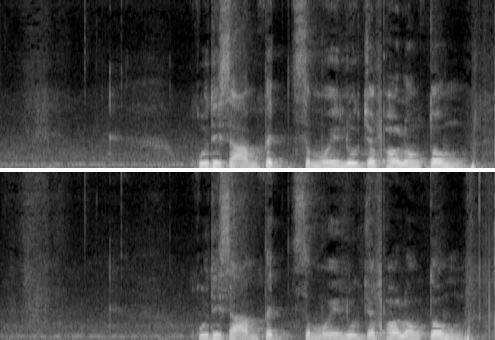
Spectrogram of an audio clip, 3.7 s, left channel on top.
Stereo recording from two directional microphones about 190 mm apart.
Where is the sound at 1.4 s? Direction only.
5° left (ahead or behind).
